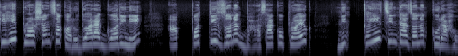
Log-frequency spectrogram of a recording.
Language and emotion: Nepali, disgusted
